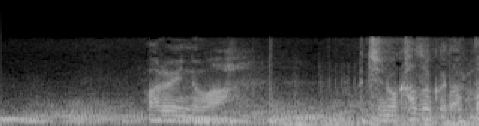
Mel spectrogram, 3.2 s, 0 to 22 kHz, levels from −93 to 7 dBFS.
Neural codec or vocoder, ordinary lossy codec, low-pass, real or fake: none; none; 7.2 kHz; real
